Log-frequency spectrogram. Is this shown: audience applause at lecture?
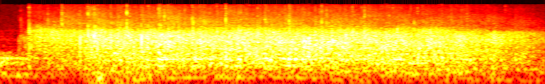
yes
